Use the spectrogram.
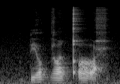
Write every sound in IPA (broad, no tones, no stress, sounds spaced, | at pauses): pʲ ɔ ɡ ɑ i̯ qʼ ɑ ħ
